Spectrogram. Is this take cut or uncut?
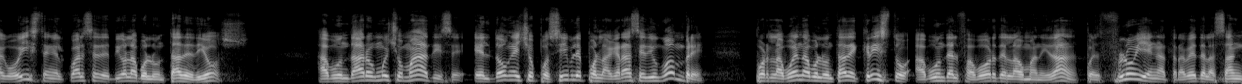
uncut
